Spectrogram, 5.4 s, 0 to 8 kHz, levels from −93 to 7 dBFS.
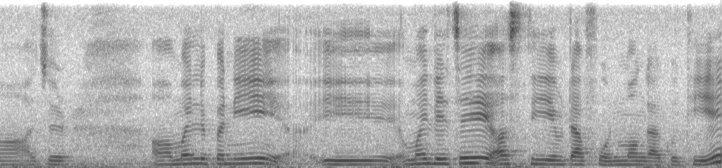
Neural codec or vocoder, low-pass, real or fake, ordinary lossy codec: none; none; real; none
